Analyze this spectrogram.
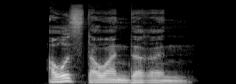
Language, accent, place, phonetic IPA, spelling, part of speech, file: German, Germany, Berlin, [ˈaʊ̯sdaʊ̯ɐndəʁən], ausdauernderen, adjective, De-ausdauernderen.ogg
- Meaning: inflection of ausdauernd: 1. strong genitive masculine/neuter singular comparative degree 2. weak/mixed genitive/dative all-gender singular comparative degree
